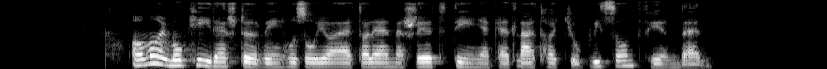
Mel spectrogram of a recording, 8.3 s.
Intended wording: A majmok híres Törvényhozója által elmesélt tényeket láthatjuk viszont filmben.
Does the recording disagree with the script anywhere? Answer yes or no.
no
